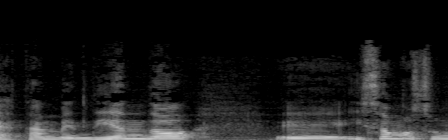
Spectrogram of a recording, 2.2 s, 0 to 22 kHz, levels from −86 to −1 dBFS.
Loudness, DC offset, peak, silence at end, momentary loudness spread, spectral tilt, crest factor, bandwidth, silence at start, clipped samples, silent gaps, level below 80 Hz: -27 LUFS; under 0.1%; -10 dBFS; 0 s; 6 LU; -5.5 dB/octave; 16 dB; 15.5 kHz; 0 s; under 0.1%; none; -62 dBFS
